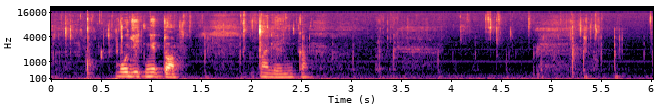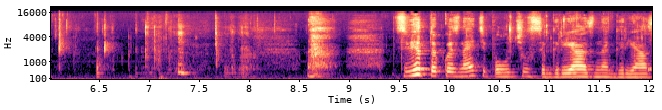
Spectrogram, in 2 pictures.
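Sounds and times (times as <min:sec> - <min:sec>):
person chewing paste: 0:00.0 - 0:02.1, 0:02.8 - 0:08.3.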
